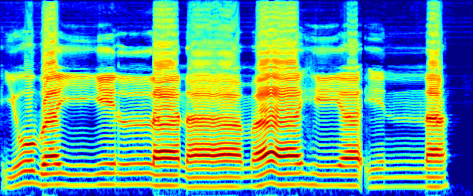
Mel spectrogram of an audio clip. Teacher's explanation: Tapi kalau kita lanjut pada lafal hiya, ini dia tidak jadi mad tabi'i lagi, tapi menjadi 1 harakat saja.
